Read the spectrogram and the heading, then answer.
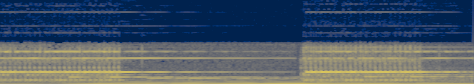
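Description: A telephone bell rings in two bursts, each lasting over a second with a short pause between, loud with no one speaking.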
